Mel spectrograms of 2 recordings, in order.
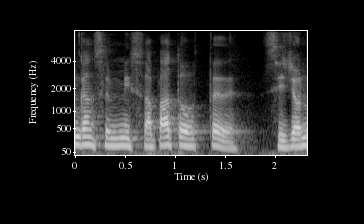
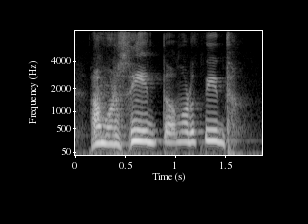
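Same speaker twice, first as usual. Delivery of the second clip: put-on crying out, high, desperate, tearful, sobbing; 6 semitones higher than usual. Retelling how a pregnant woman knelt on the bed and spoke to them, imitating desperate crying. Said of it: "llorando, desesperada, me dice".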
